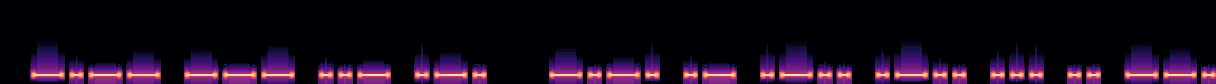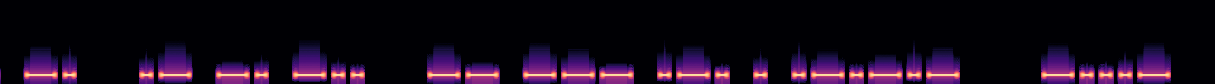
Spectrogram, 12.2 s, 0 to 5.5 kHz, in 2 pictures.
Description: Morse code, heard as a keyed tone, about 25 wpm, 600 Hz. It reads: YOUR CALLSIGN AND MORE. <BT>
